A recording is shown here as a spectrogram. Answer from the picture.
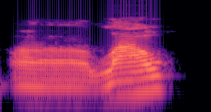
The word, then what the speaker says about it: Laos: Just returned back to Thailand from Laos. And for all y'all who don't know, you don't pronounce that S on the end.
